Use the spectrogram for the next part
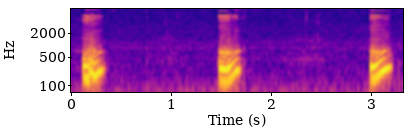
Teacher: And then here two options because uh well two options are acceptable in French. The first one you don't pronounce the final t. Second one you pronounce it oot.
